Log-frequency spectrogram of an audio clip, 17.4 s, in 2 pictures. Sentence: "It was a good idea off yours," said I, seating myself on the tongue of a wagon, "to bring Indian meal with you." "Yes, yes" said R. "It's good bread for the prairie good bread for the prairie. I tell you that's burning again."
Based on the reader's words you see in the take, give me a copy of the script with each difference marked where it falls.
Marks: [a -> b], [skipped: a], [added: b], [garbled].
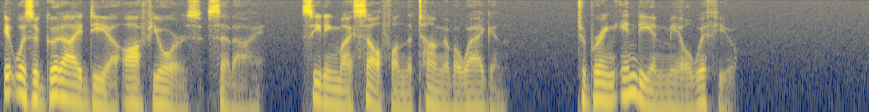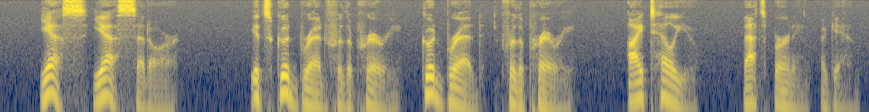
"It was a good idea off yours," said I, seating myself on the tongue of a wagon, "to bring Indian meal with you." "Yes, yes" said R. "It's good bread for the prairie good bread for the prairie. I tell you that's burning again."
